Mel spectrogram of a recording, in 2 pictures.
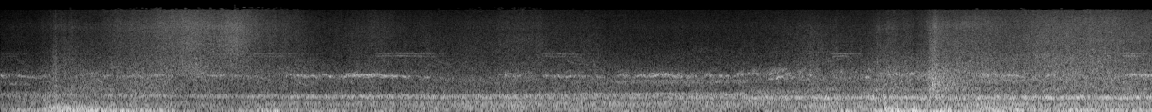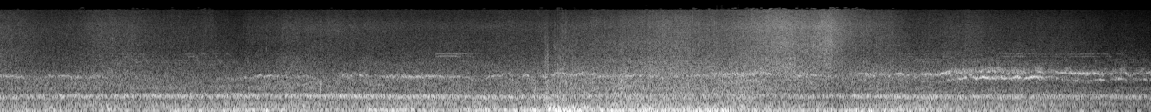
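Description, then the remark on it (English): Loud, continuous roar of Storm Eunice's wind and surging ocean waves crashing over a house, with a steady howling whistle riding on top and swells building and breaking. No one speaks. “that was Storm Eunice, and here at Small Town Talk we got battered. The waves crashed over the house”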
